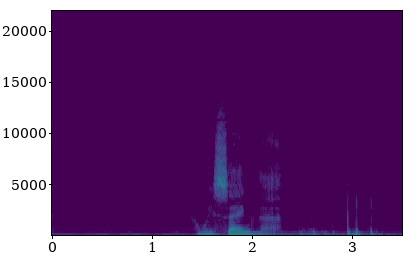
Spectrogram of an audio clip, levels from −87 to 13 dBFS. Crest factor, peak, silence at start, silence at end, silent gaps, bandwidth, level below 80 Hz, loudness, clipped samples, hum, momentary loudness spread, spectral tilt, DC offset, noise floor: 22 dB; -32 dBFS; 1.45 s; 0.1 s; none; 15.5 kHz; -70 dBFS; -50 LUFS; under 0.1%; none; 19 LU; -4.5 dB/octave; under 0.1%; -76 dBFS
